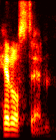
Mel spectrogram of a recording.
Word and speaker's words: Hiddleston: as an actor tom hiddleston that's how you pronounce the name hiddleston loki we all know him from loki from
